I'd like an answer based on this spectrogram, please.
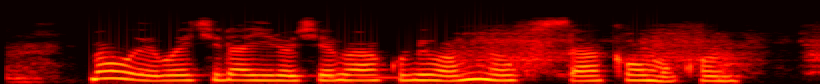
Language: Ganda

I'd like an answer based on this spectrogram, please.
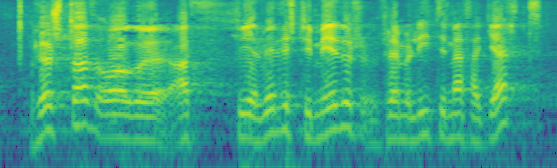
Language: Icelandic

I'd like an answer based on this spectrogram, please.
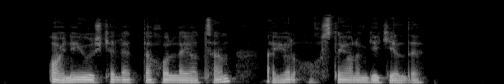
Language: Uzbek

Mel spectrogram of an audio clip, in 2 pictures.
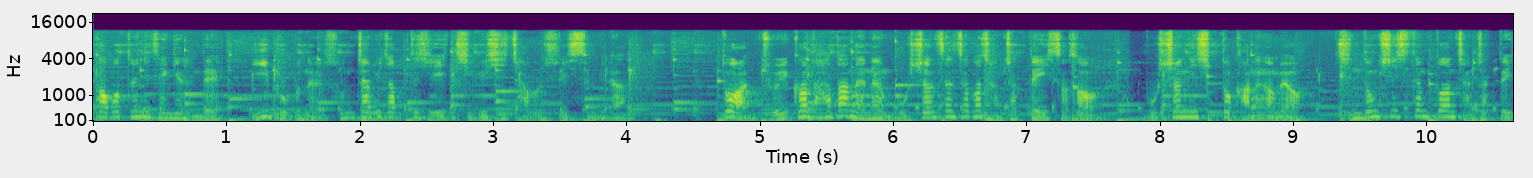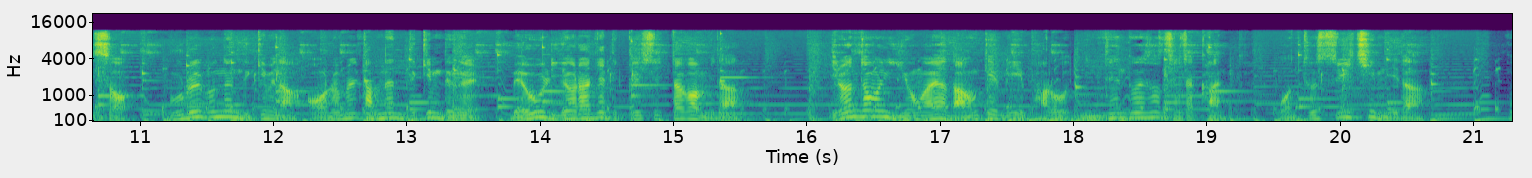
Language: Korean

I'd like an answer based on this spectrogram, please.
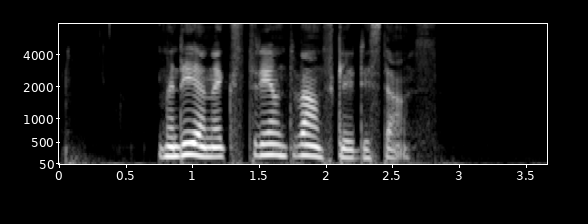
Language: Swedish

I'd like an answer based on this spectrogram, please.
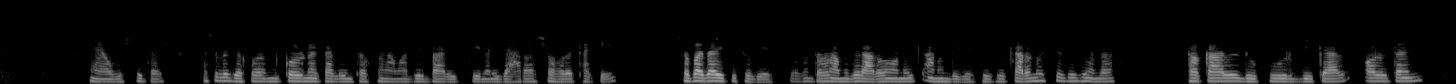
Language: Bangla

